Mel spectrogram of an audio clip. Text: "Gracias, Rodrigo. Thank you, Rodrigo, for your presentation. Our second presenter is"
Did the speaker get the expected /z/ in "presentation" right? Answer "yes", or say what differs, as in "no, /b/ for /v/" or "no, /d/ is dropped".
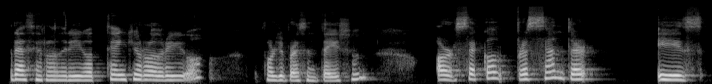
no, /s/ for /z/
